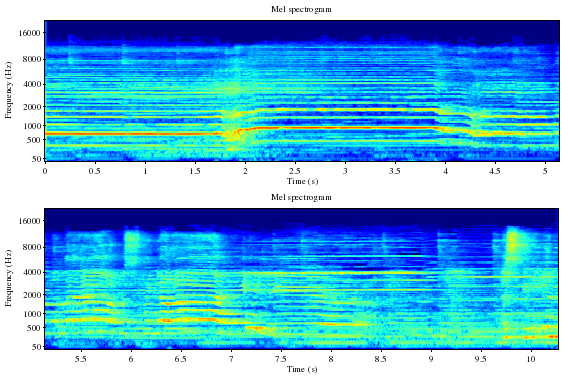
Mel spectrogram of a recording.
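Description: A young man singing solo over instrumental accompaniment: he holds a long high note, leaps higher about two seconds in and holds that note, then comes down in a wavering descending line.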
